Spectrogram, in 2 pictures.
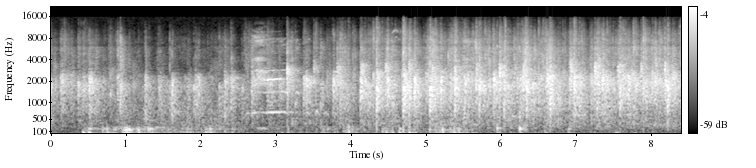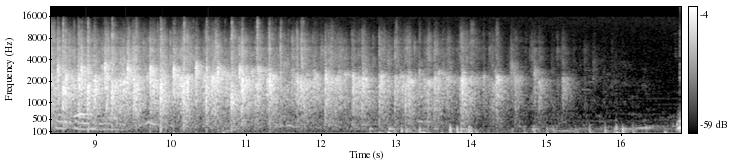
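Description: An audience at an International Day of the Girl event applauds in a sustained burst of many hands clapping, swelling then gradually thinning out, with faint talk underneath.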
